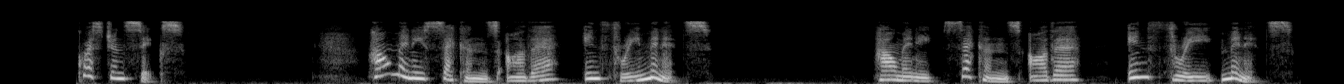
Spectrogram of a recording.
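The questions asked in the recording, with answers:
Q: How many seconds are there in 3 minutes?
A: 180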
